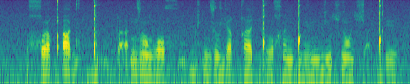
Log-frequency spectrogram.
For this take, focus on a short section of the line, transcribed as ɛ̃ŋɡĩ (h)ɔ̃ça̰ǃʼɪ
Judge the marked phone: incorrect: ç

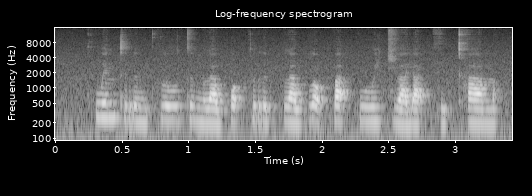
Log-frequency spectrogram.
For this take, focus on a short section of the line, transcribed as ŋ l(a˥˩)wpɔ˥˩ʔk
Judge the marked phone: incorrect: a˨˩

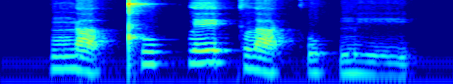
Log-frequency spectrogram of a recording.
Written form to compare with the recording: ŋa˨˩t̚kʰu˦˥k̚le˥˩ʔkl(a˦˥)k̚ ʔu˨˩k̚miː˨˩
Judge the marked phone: incorrect: a˨˩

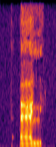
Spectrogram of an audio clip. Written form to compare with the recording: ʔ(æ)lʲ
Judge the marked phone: correct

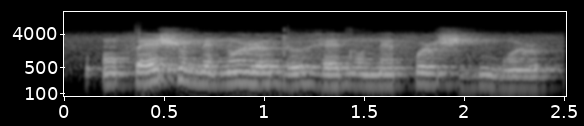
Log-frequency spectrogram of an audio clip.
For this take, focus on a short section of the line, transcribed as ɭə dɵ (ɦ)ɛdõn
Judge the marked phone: correct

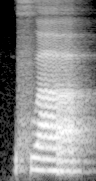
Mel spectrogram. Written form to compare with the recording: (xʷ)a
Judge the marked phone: correct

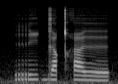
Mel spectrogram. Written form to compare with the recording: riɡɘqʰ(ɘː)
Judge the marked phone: correct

